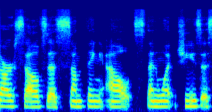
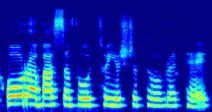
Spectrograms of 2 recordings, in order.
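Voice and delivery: speaking in tongues; 3 semitones higher than usual. Acted. Praying in tongues.

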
